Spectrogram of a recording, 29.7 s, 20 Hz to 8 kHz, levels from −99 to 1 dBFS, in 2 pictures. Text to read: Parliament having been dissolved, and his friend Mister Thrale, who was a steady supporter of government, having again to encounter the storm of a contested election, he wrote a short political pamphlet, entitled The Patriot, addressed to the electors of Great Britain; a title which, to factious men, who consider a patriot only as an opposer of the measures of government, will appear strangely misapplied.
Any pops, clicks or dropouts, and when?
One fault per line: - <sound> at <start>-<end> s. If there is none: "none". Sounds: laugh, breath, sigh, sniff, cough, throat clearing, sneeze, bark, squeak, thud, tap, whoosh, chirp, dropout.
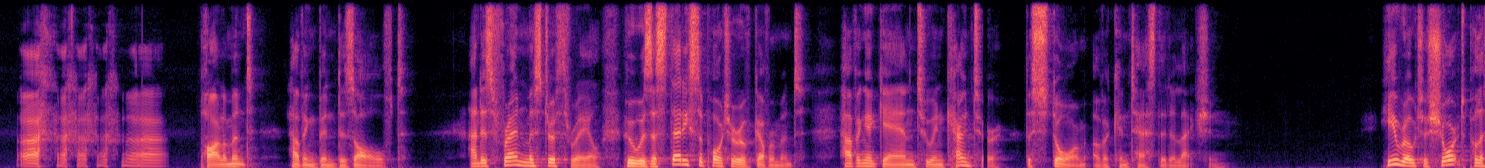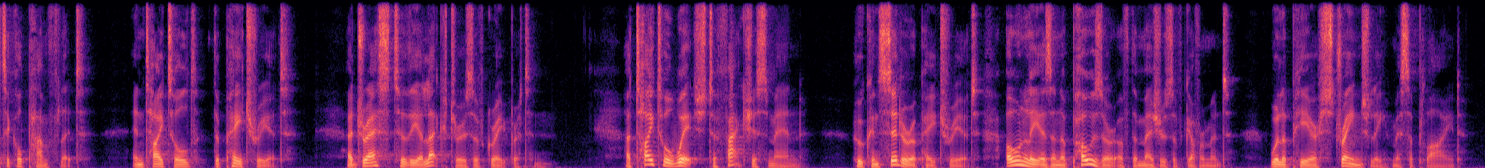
- laugh at 0.2-1.7 s
- dropout at 9.8-9.9 s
